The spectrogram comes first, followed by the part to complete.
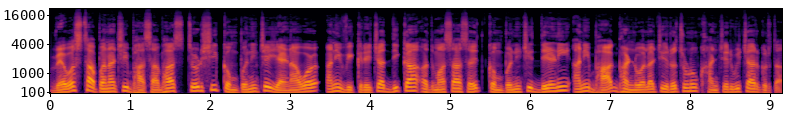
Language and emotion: Goan Konkani, neutral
